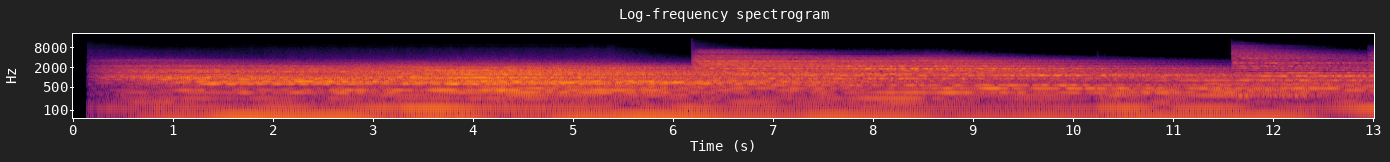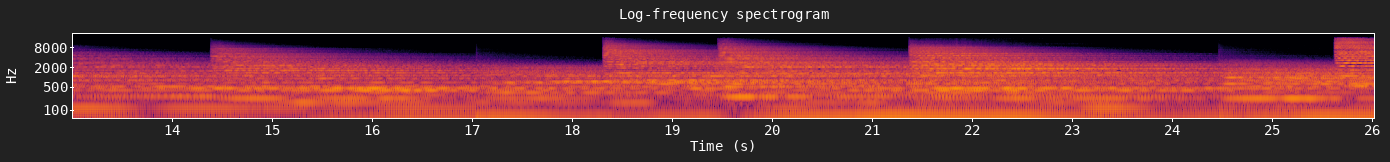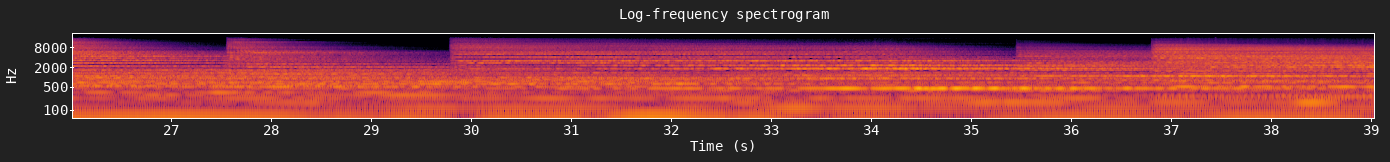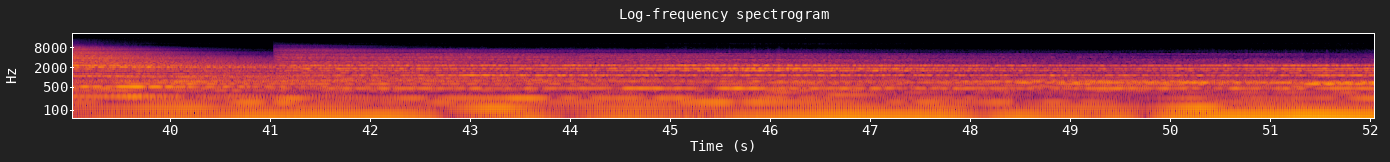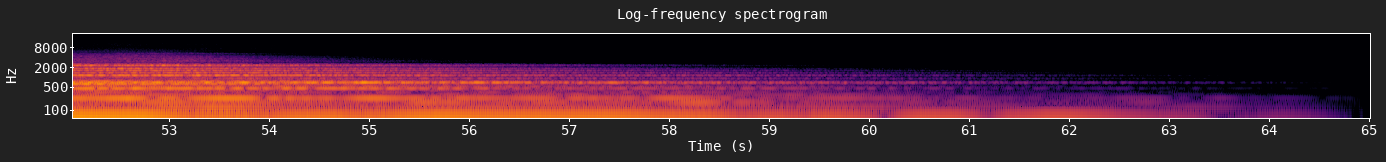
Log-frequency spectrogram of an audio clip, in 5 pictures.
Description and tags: Modal Synthscape
A synthscape created using modal sound synthesis.
soundesign, synthscape, effect, sinister, drama, sound, soundscape, suspance, transition, modal, thrill, cinematic, film, fear, suspence, movie, synthesis, horror, terror, bakground, criminal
